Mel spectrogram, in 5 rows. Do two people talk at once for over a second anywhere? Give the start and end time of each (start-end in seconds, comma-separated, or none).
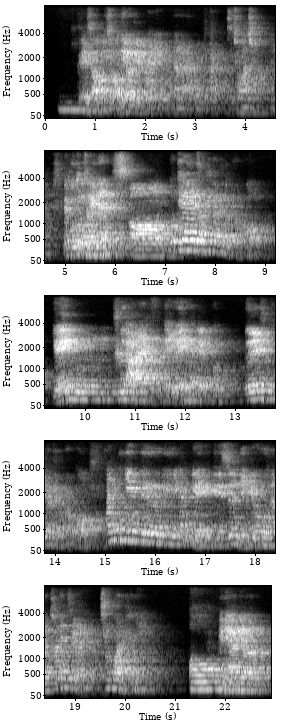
none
